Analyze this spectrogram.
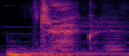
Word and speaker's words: دراكولا: ثانية واحدة، ده مش النطق الصحيح للكلمة. النطق الصحيح هو دراكولا.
